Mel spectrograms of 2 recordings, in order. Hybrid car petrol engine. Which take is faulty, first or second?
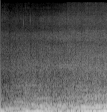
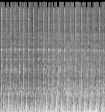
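second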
